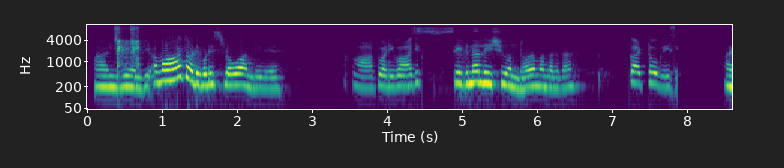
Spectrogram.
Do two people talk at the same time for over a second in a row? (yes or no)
no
